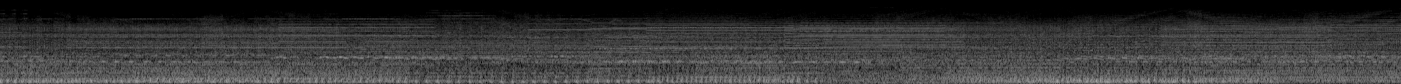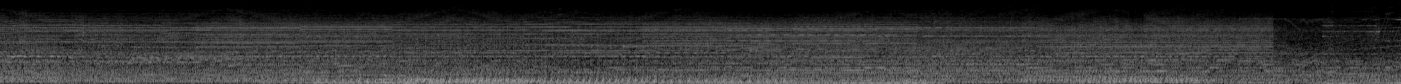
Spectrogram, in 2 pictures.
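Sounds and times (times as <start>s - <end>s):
synthesizer drone: 0.0s - 28.0s.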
